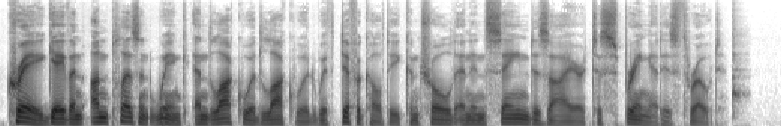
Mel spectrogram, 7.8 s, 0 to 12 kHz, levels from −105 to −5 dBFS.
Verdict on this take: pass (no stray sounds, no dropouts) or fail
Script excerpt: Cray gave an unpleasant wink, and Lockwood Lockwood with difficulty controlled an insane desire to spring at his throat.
fail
